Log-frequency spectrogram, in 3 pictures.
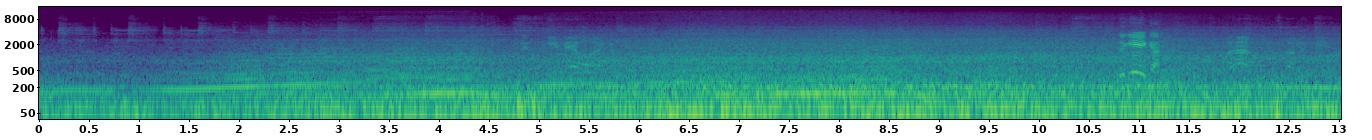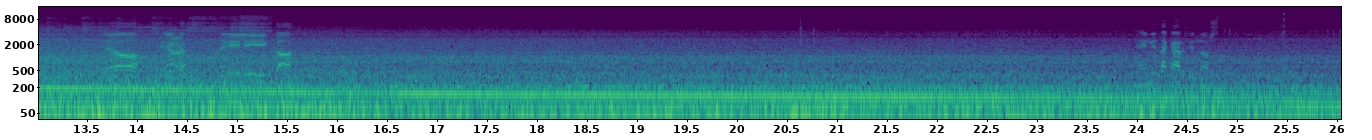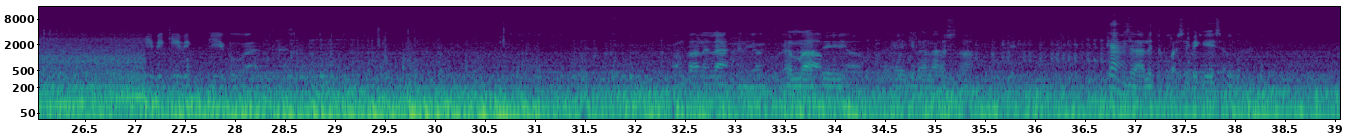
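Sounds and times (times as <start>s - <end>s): car engine revs falling: 0.0s - 27.2s.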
